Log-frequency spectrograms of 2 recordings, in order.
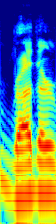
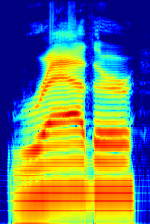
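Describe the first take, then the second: First: The first vowel sounds like 'uh'. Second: The first vowel is a long stretched 'a'. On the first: The speaker calls it wrong. "her pronunciation is weird, almost like brother" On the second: The speaker calls it right. "Get that short A, stretch it out"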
